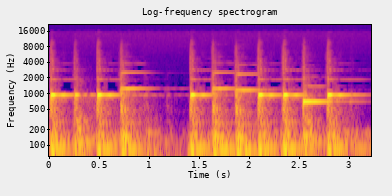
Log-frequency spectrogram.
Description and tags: Felted Piano Loop (130 BPM 7 4) 26.19
A short piano melody in 7/4 time played at 130 BPM.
